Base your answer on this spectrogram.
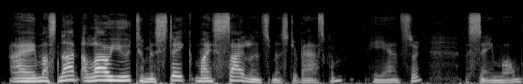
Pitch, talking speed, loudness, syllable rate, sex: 135 Hz, 185 wpm, -19 LUFS, 5.9 syllables/s, male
